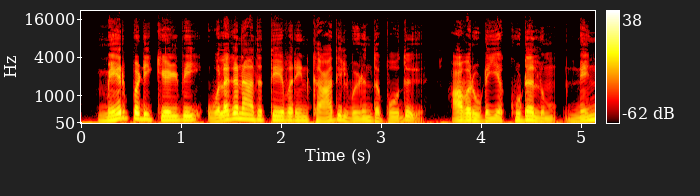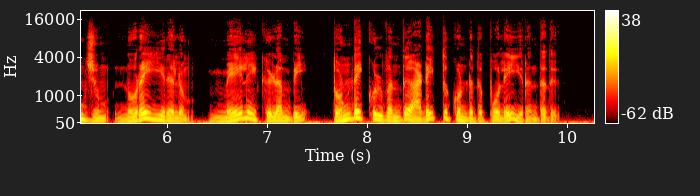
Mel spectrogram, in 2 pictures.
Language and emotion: Tamil, neutral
